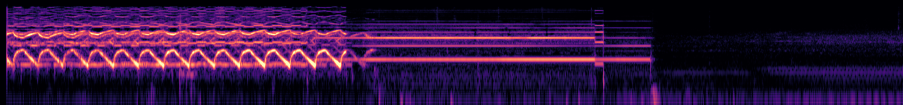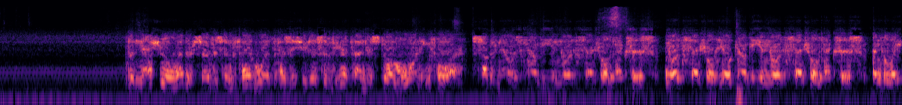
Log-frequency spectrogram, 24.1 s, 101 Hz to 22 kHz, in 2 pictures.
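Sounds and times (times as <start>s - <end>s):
electronic siren sweeping: 0.1s - 8.8s
faint steady hum: 1.1s - 24.0s.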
